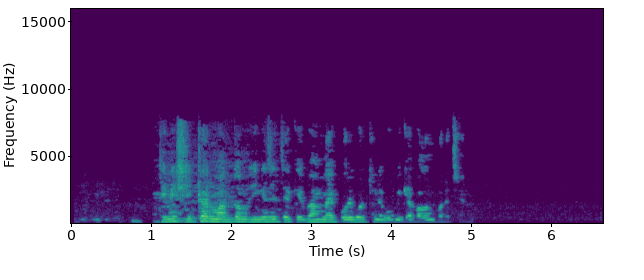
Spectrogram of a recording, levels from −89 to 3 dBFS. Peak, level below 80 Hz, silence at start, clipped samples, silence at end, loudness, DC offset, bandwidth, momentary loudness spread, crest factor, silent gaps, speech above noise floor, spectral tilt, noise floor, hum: -12 dBFS; -72 dBFS; 0.3 s; under 0.1%; 1.8 s; -29 LUFS; under 0.1%; 8.2 kHz; 10 LU; 20 dB; none; 49 dB; -5.5 dB/octave; -78 dBFS; none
